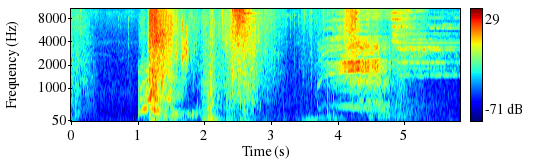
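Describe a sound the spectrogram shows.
An elk cries out loudly.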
